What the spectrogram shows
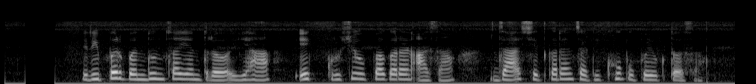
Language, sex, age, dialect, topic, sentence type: Marathi, female, 18-24, Southern Konkan, agriculture, statement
